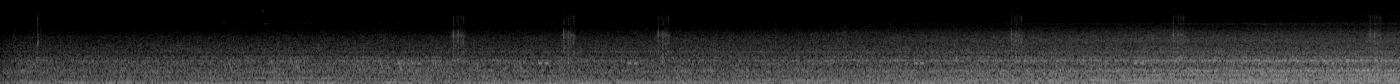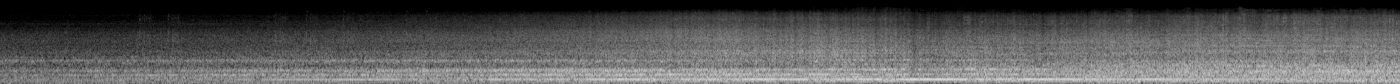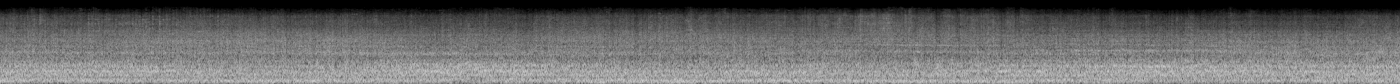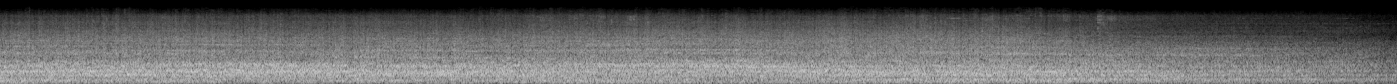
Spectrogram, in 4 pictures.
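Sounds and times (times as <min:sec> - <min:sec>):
electric locomotive humming: 0:00.6 - 0:55.9
freight wagons rolling on rails: 0:15.5 - 0:53.7.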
